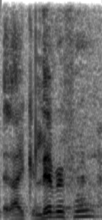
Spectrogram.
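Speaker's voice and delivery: Liverpool said in a light mock Scouse accent; a laughing stab at the Scouse accent for Liverpool. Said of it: "Liverpool is like Liverpool".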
